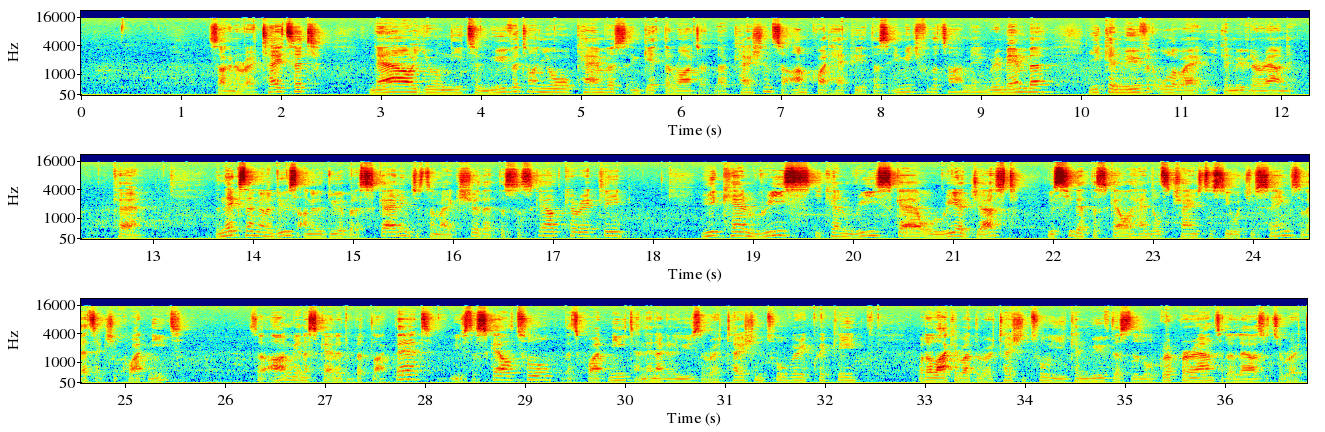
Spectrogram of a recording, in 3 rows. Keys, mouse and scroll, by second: 1.8 click, 4.0 click, 5.8 click, 7.6 click, 14.3 click, 15.1 click, 16.7 ctrl+scroll, 17.4-18.5 ctrl+scroll, 18.5 ctrl+scroll, 21.0 click, 21.7 ctrl+scroll, 22.8 ctrl+scroll, 23.5-23.8 ctrl+scroll, 27.2 click, 28.2 click, 32.0 click, 32.5 click, 35.4 click.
